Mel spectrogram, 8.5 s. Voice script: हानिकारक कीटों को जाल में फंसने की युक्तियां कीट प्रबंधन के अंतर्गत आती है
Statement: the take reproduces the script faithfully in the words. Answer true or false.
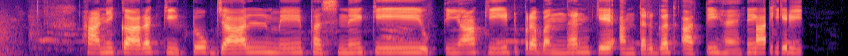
false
